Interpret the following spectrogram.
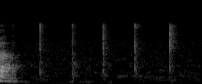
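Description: Five sharp finger snaps at a steady beat, about three a second, right after a voice trails off.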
